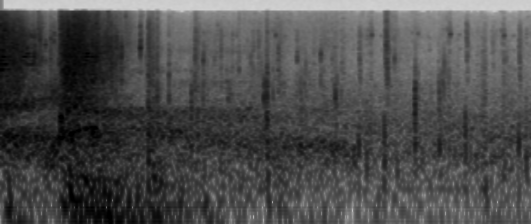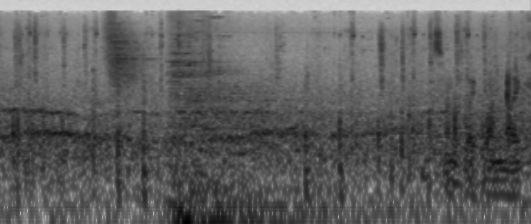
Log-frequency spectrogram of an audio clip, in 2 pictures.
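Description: Footsteps patter quickly over wooden boards and rubble.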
